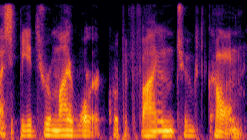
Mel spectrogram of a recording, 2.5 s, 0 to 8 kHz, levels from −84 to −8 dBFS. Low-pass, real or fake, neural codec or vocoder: 7.2 kHz; fake; codec, 24 kHz, 1.5 kbps, HILCodec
